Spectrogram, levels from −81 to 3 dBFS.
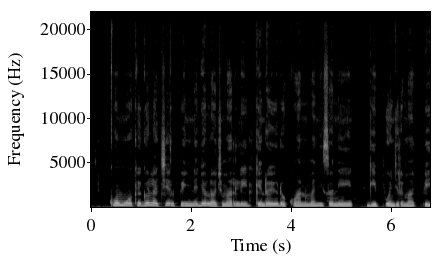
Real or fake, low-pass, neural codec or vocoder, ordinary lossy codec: fake; none; vocoder, 44.1 kHz, 128 mel bands, Pupu-Vocoder; none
